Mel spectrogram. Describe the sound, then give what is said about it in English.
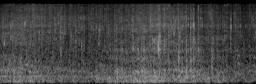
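Shallow ocean waves rush and fizz over a person's feet in a steady wash for a few seconds, a continuous hiss of surf with no voices over it. “The waves came. They were real. They happened.”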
